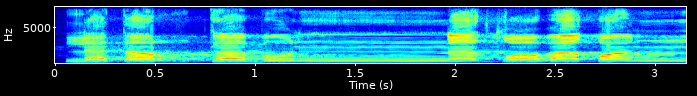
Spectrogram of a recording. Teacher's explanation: تو کو موٹا کر کے پڑھیں گے اور قاف کو بھی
